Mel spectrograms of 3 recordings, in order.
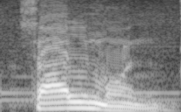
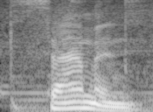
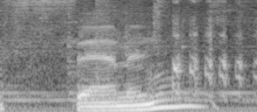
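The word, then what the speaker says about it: salmon: SAL-MON as we Filipinos usually call this fish commonly made Sashimi. But in reality, it's silent L and is pronounced as Sa-Men (Slang) So the next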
